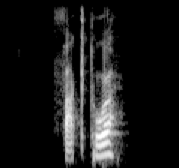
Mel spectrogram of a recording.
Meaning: 1. factor (integral part) 2. factor
- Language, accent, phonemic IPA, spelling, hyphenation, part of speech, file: German, Austria, /ˈfaktoːɐ̯/, Faktor, Fak‧tor, noun, De-at-Faktor.ogg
